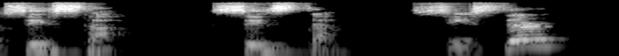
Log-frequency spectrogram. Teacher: solo aparece el sha y no está la r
